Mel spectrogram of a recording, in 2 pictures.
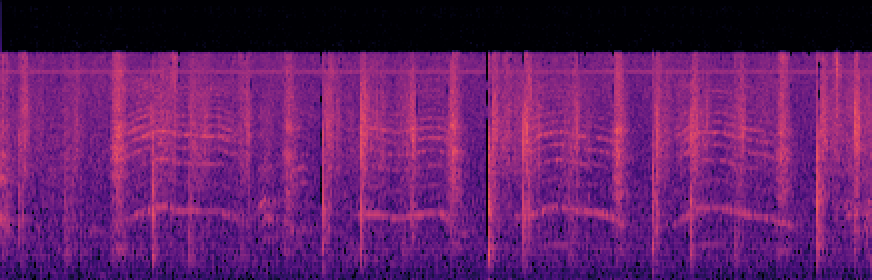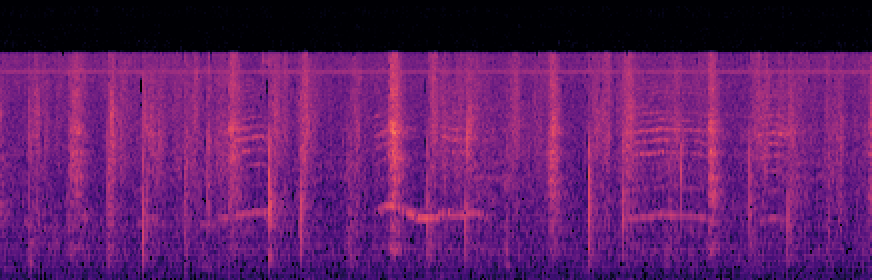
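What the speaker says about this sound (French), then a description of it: "Vous avez la visite du soir de ma petit chat." A cat meows repeatedly, a string of drawn-out calls rising and falling, mixed with sharp clicks and a voice talking in the background.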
